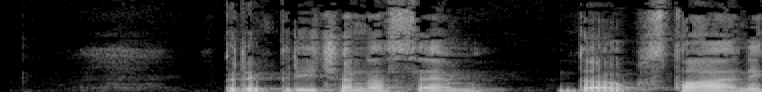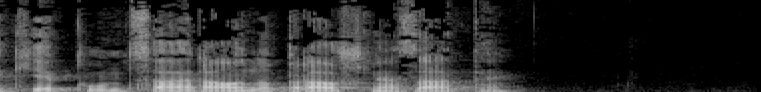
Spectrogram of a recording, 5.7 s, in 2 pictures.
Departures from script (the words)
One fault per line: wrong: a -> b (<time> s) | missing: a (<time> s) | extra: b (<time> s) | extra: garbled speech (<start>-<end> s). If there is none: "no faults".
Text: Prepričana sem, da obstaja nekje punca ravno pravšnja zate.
no faults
